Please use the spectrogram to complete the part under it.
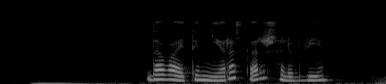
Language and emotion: Russian, positive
